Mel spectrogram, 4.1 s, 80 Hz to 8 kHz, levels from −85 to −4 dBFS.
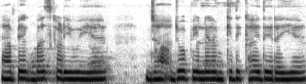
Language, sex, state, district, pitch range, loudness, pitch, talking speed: Hindi, female, Uttar Pradesh, Lalitpur, 200-210 Hz, -11 LUFS, 205 Hz, 235 wpm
